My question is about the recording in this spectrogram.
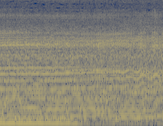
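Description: Rock instrumental passage led by a distorted electric guitar over bass. A low held note stops about halfway through, and a high note wavers near the end.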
